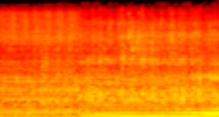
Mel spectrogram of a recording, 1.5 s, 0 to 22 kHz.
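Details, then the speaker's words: 1994 Saab 9000 Mark IV ABS pump motor run on bench power after bearing pressed in, not fully seated, socket slipped during pressing: steady hum with rough gritty buzz, possibly worn or misaligned bearing, cause unconfirmed; owner thinks it will work. "that doesn't sound good when i was pressing it down it stay in there the socket must have slipped over a little too far that doesn't sound much better now does it"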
